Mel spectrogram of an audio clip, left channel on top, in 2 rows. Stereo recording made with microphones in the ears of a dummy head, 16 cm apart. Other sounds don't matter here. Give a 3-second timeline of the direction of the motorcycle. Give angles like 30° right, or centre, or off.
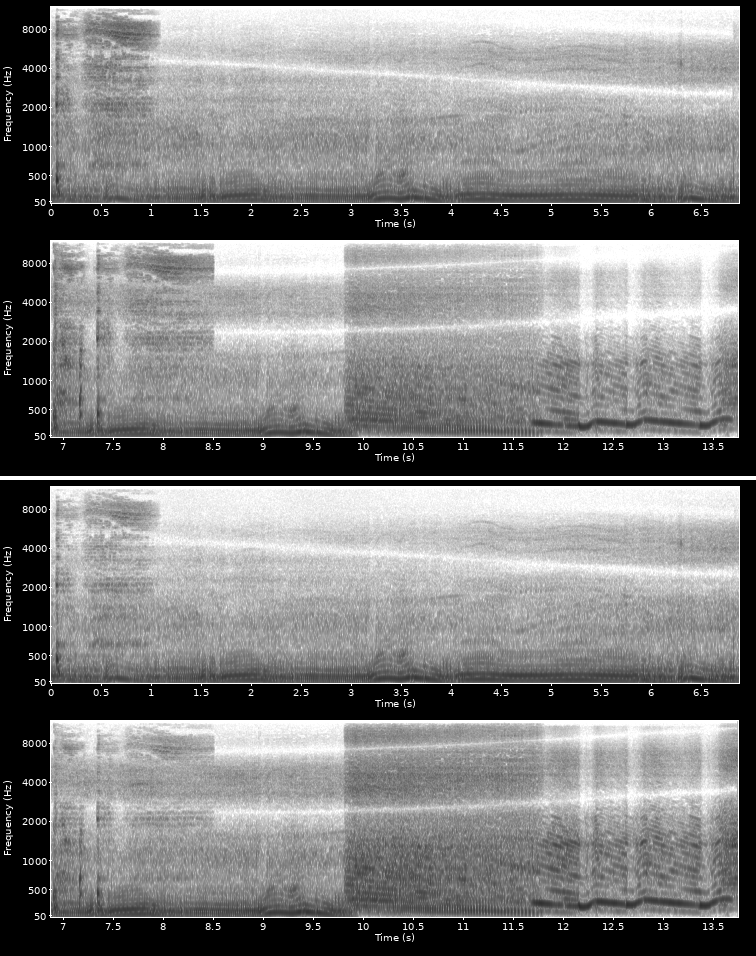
40° left, 30° left, centre, 40° right, 60° right.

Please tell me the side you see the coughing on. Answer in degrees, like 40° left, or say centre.
70° left.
